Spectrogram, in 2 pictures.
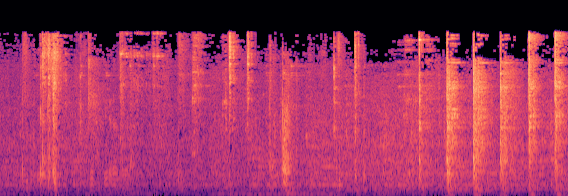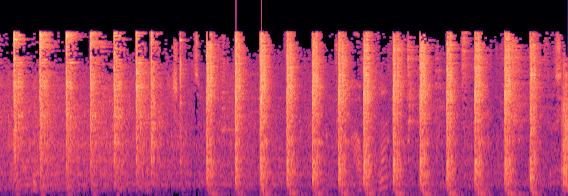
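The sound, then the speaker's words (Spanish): Metallic hammering comes from a factory worker bending a small metal plate and driving a bolt into it. A few irregular knocks give way to many sharp, evenly spaced strikes in a quick, steady rhythm. “Con ademanes expertos, el obrero realiza la operación completa. Dobla la chapita. Embute en ella el perno.”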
